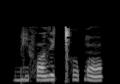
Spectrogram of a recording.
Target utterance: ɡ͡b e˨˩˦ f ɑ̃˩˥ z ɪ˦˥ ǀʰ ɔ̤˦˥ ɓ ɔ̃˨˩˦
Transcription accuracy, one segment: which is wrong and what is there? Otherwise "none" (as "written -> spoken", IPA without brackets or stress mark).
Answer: e˨˩˦ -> i˨˩˦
